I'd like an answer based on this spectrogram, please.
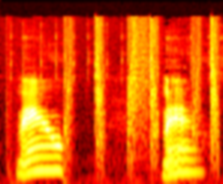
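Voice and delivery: high squeaky meows, rising; cat meows. Acted. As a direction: meow like a little cat. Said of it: "a lot of cat noises will be made today".

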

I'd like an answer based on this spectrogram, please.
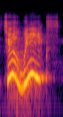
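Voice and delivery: high, loud shocked "Two weeks?"; shocked disbelief. Acted. Caterpillar hearing the wait, stunned and loud. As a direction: blurt it out, stunned. Shocked at how long it takes.

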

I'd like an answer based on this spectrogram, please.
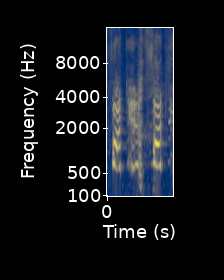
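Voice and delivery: high furious yelling, fuck you twice; the crying drunk woman screams at the comedian; screaming at me. Retold or imitated. Shrill furious yell. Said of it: "And she's like".

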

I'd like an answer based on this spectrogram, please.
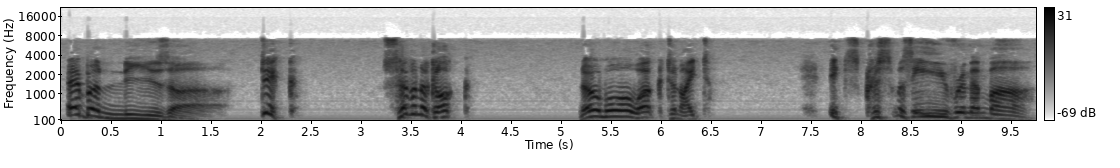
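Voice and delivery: put-on a hearty old master calling his clerks; happy calling out. A narrator's reading. Fezziwig to his clerks, calling out happily. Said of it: "called out in a rich, deep, happy voice".

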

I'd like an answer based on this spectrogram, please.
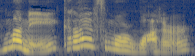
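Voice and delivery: imitated English-accented toddler whine; English kid whining. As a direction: whine politely like a little English child. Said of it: "you have the English kid who's saying".

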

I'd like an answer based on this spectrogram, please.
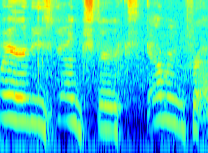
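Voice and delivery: put-on slow, high cranky old man voice. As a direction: grumble like a grumpy grandpa. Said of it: "It's my old man voice".

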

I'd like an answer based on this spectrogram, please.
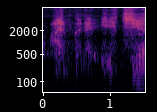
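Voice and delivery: slow, breathy playful threat; soft, slow child's monster whisper; whispered menace. Retold or imitated. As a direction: whisper it like a kid threatening his bacon. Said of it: "he goes".

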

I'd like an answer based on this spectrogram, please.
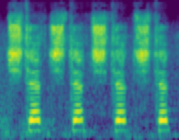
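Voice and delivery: evenly repeated imitated bird call; goldfinch search call. Shown as a demonstration. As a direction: chant it lightly like a searching finch. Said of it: "dediğimiz aramalarıdır". (sakanın arama ötüşü taklidi)

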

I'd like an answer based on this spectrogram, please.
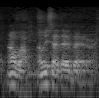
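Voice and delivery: ordinary talk, nothing marked

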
